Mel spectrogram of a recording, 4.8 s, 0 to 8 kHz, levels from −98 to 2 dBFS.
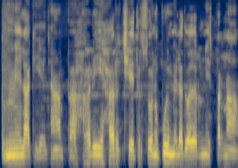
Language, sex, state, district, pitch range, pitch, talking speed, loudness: Hindi, male, Bihar, Samastipur, 115-125 Hz, 120 Hz, 165 wpm, -17 LUFS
